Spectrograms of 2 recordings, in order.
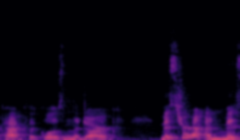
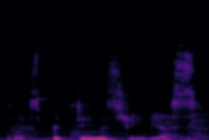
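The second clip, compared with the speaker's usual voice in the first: soft whispered remark; 2 semitones lower, 11 dB quieter than usual. Real, not acted. Reader commenting on the picture, whispered.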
